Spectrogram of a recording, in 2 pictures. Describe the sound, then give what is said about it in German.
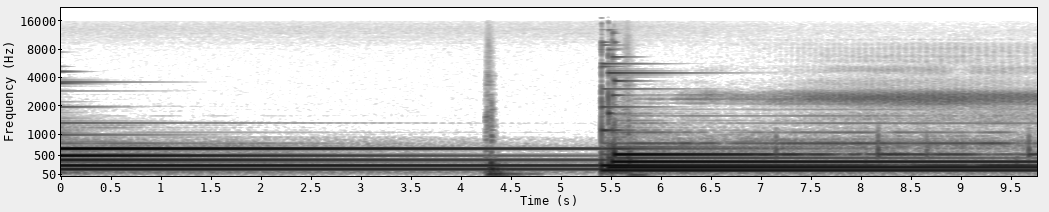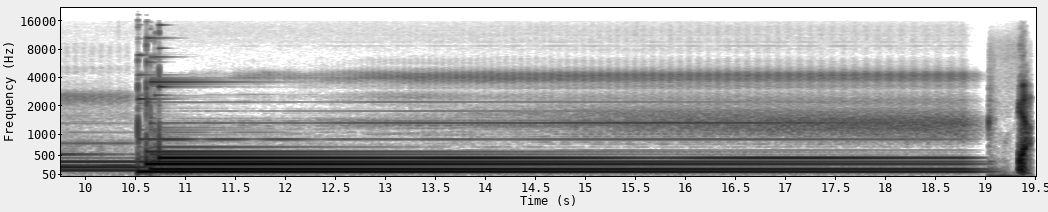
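Sustained synth chords ring out in three long held blocks, each new chord struck with a sharp attack, wobbling and shimmering with drift and scattered high-pitched glitchy artifacts above the harmonics; the synth's scatter and drift effects are both set to 100 percent. “Und das kann ich jetzt natürlich auch kombinieren und sagen, ich baller jetzt beides, Scatter und Drift auf 100 Prozent.”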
